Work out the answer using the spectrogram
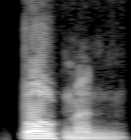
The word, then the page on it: boatman: American English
